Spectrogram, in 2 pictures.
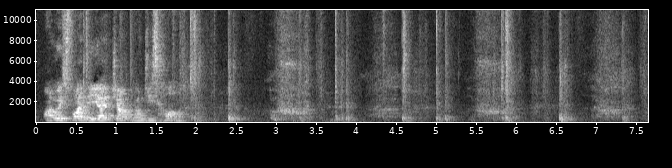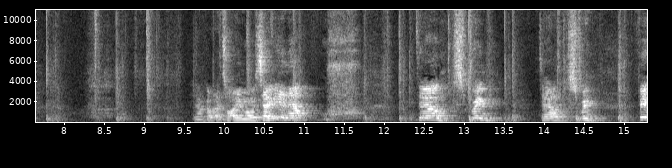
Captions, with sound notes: I always find the jump lunges hard. (exhales sharply) I got that timing wrong, so in and out, down, spring, down, spring.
